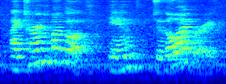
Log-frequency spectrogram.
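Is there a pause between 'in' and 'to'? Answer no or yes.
yes. There is a small pause between 'in' and 'to'. The book was returned to the library. "Two words"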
